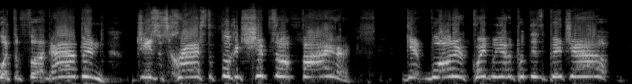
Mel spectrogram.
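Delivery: shrill, very high shouting, pitched way up. Voicing a ship captain shouting orders while the ship burns: NPC yelling orders. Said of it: "he's yelling. He's like".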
